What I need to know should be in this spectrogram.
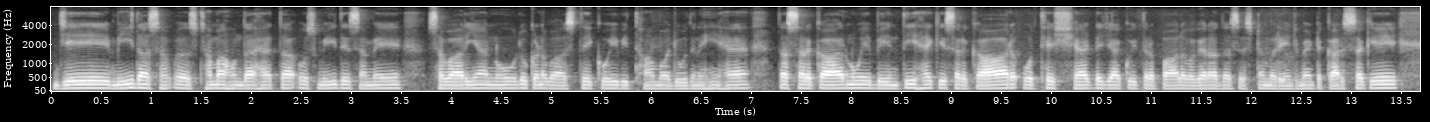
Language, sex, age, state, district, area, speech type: Punjabi, male, 30-45, Punjab, Rupnagar, urban, spontaneous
